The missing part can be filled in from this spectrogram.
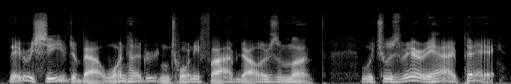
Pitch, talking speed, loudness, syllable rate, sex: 115 Hz, 190 wpm, -18 LUFS, 5.7 syllables/s, male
